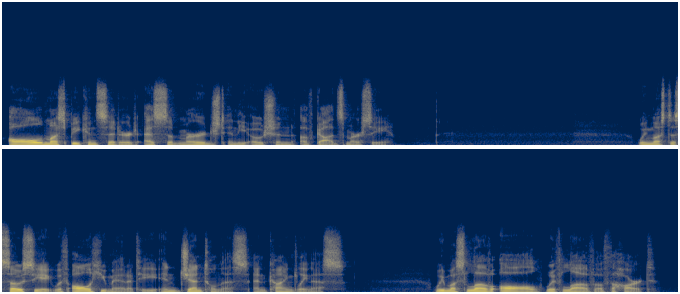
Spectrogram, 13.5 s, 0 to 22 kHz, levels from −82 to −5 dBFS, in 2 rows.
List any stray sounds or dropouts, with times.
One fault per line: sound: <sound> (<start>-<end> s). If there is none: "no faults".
no faults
